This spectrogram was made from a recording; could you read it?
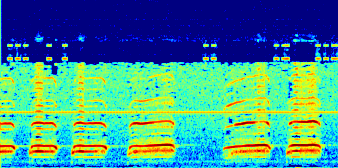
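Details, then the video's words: Willow, an osprey on the RSPB Loch Garten wildlife camera in Scotland, makes squealy sounds as if expecting fish: five loud, squealing whistled calls, each about a third of a second, with short pauses between them. "Willow makes squealy sounds as if expecting fish"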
